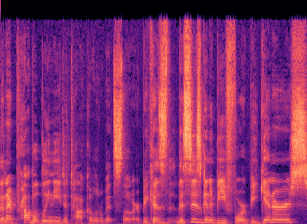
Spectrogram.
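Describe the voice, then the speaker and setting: Lively intonation carries a woman's medium-pitched voice. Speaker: coding livestreamer. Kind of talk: casual live coding stream.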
